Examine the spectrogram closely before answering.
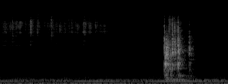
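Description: A die rattles briefly in a hand or cup for about a second, then after a short pause lands with a quick clatter on a hard surface, rolling a six. No one speaks.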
